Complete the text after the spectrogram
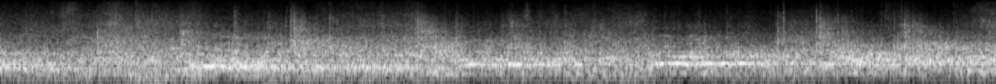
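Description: Spectators murmur and shout in a large echoing arena.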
